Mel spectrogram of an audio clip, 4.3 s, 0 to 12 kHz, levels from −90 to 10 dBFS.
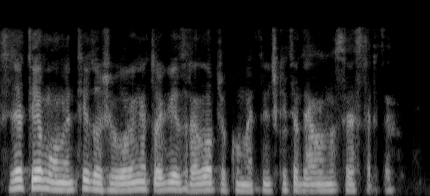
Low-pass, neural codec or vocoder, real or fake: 7.2 kHz; codec, 16 kHz, 4 kbps, FreqCodec, smaller model; fake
